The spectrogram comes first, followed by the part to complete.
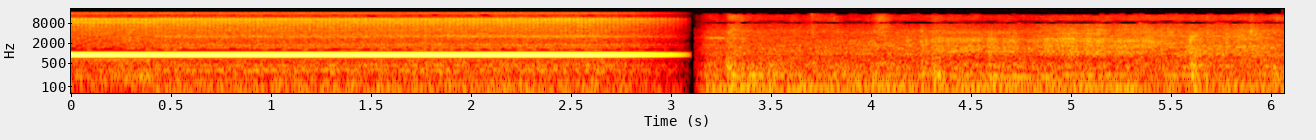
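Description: A loud, steady two-tone emergency-broadcast alert signal that cuts off abruptly about three seconds in, leaving a faint low rumble.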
